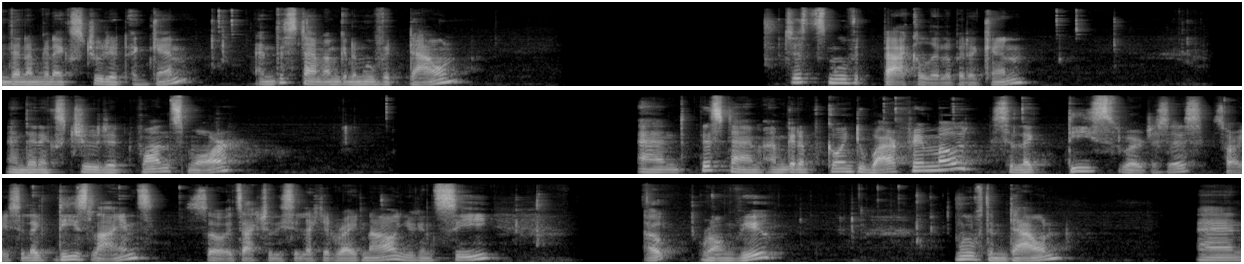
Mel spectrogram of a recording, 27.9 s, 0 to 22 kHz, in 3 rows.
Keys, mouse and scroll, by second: 0.2 e, 2.0 g, 8.9 e, 12.5 shift+middle click, 13.7 2, 14.6 z, 15.8 click, 16.3 click, 18.4 middle click, 19.1 middle click, 19.6 middle click, 19.9-21.2 scroll down 3, 21.2 KP_Decimal, 22.4 KP_3, 23.7 KP_1, 24.3 scroll up 2, 24.9 scroll up 1, 25.1 shift+middle click, 25.5 g.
